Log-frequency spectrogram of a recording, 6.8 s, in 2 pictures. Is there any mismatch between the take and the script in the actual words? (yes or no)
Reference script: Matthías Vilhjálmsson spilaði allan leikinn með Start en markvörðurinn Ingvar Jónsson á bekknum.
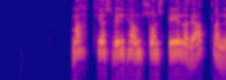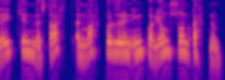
no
